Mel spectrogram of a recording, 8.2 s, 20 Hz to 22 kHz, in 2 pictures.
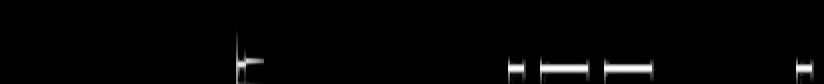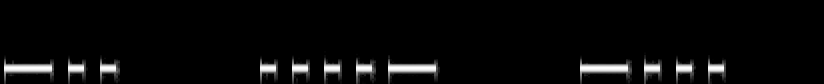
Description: Morse code, heard as a keyed tone, about 15 wpm, spaced as for 9 wpm, 700 Hz. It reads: WL4B
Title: USA Call Signs - 3x Character Spacing - 15wpm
